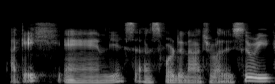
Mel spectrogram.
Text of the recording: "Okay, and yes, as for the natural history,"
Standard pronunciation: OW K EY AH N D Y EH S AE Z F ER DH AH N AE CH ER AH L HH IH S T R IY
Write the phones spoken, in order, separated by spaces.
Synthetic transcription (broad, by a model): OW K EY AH N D Y EH S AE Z F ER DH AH N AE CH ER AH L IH S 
